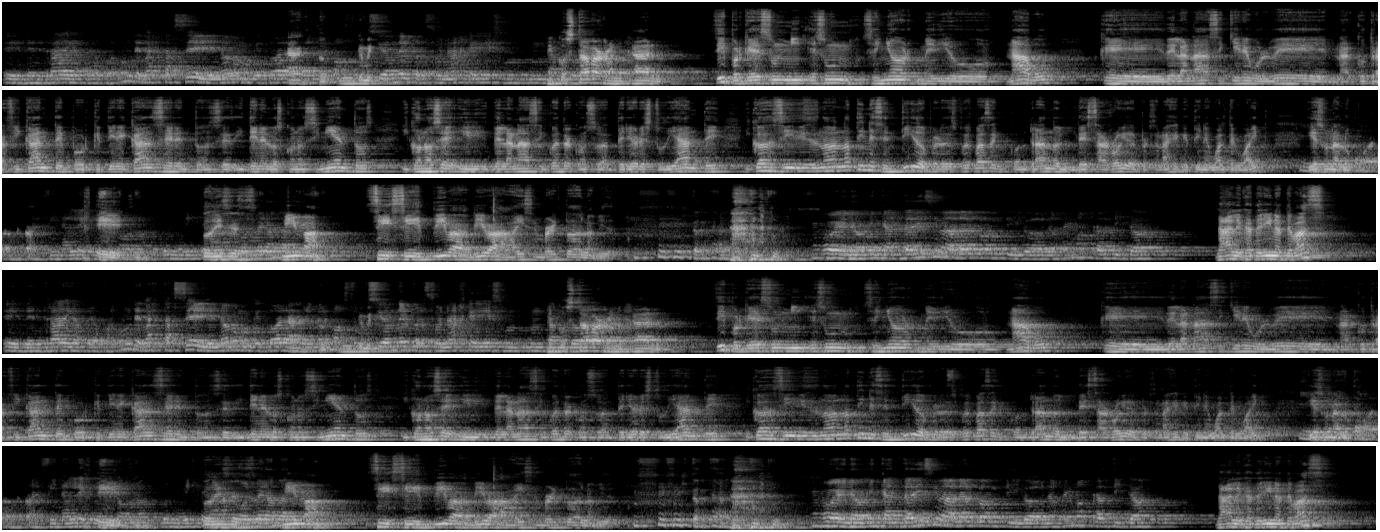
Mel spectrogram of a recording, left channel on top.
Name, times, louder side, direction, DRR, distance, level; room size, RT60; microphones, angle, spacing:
voice 1, 0.0-6.3 26.7-30.6 33.8-35.1 35.6-39.0, right 1 dB, 90° right, -2 dB, 1.2 m, -27 dB
voice 2, 2.9-3.8 5.4-6.7 7.1-10.6 11.0-27.5 27.8-27.9 28.3-29.0 29.5-30.8 31.2-33.7 34.8-35.4 39.7-40.8, left 3 dB, 35° left, 9 dB, 0.5 m, -23 dB
23.5 x 8.6 x 2.5 m, 2.1 s
head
